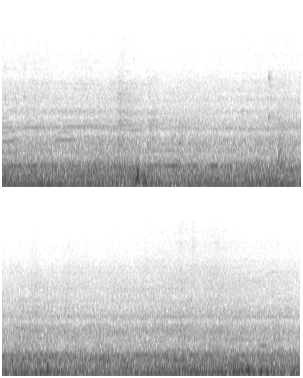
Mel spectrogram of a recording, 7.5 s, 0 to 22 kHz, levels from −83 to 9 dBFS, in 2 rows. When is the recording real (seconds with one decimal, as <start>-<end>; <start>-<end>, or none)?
0.0-1.9; 2.7-3.5; 6.8-7.5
